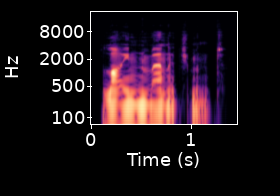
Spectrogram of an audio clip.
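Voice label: "line management", British English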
